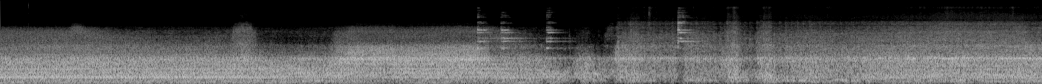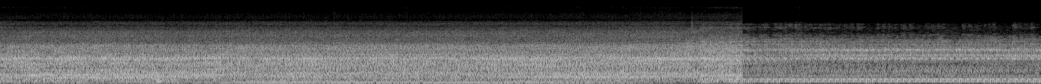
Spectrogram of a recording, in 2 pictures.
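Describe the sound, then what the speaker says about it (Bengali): Two-cylinder engine powering a passenger launch on a trip from Khulna, a loud continuous mechanical drone with a steady throb, near and constant, with some brief clattering ticks early on and no talk. "এই মেশিনটা সম্ভবত দুই সিলিন্ডারের এই মেশিন সম্পূর্ণ লঞ্চটাকে চালানোর জন্য"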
